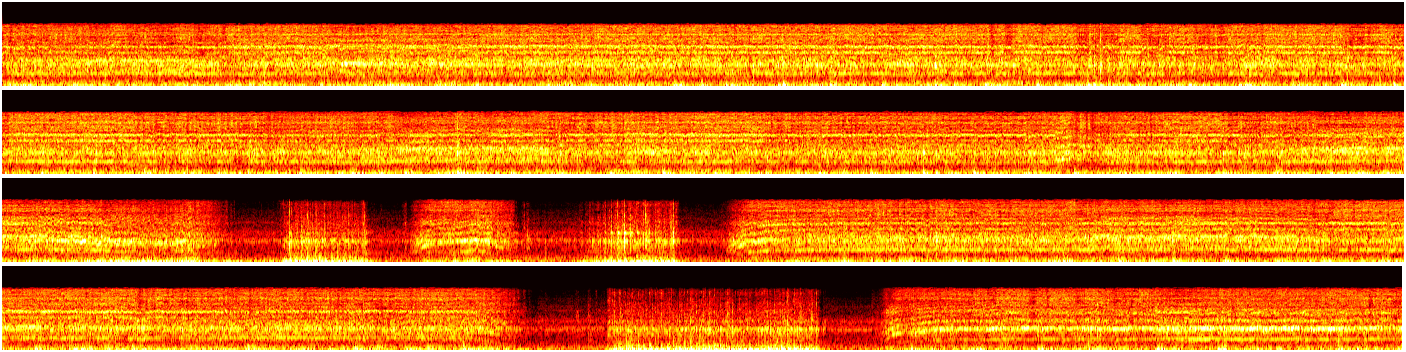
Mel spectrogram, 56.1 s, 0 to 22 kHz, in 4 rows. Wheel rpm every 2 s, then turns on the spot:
160, 160, 160, 160, 160, 160, 160, 160, 160, 160, 160, 160, 170, 150, 120, 30, 60, 60, 160, 160, 150, 150, 160, 60, 30, 70, 140, 140.
32-34 48-50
